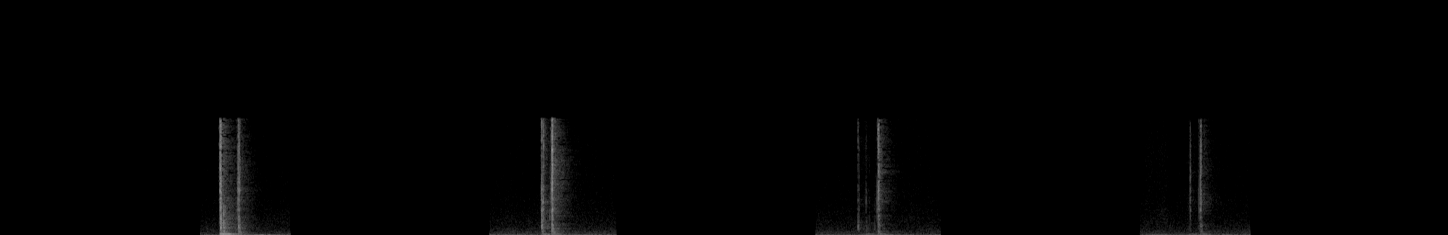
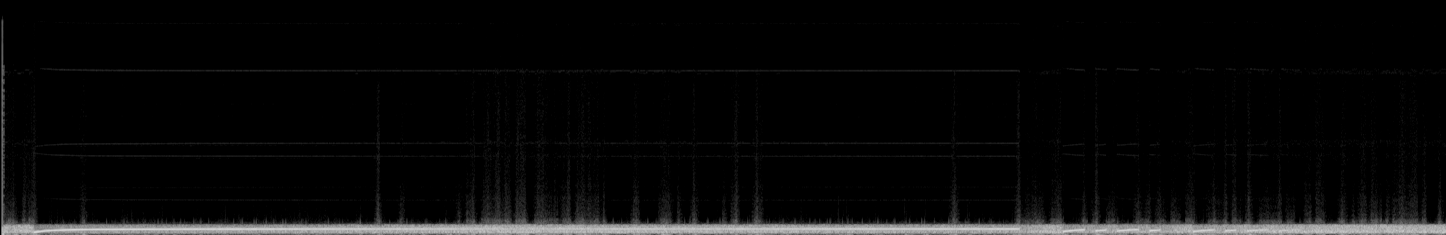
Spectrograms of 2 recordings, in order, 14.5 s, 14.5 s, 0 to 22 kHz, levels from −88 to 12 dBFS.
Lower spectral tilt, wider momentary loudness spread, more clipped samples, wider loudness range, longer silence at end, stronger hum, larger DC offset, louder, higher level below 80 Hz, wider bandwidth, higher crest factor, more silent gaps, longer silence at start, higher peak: second, -1.5 dB/octave vs -11 dB/octave; first, 25 LU vs 4 LU; neither; first, 14 LU vs 3 LU; first, 2.2 s vs 0 s; neither; neither; second, -38 LUFS vs -12 LUFS; second, -64 dBFS vs -46 dBFS; first, 11.5 kHz vs 1.5 kHz; first, 38 dB vs 8 dB; first, 2.91-4.89 s, 6.17-8.15 s, 9.41-11.39 s vs none; first, 2.2 s vs 0 s; second, -10 dBFS vs -4 dBFS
